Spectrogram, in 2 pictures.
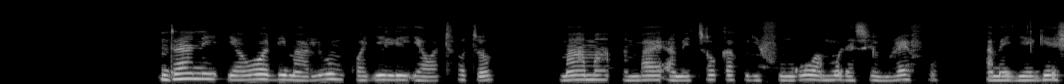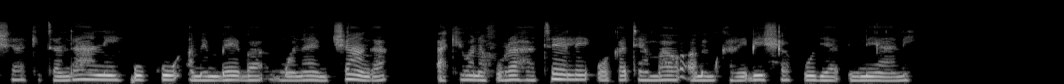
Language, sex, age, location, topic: Swahili, female, 25-35, Dar es Salaam, health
